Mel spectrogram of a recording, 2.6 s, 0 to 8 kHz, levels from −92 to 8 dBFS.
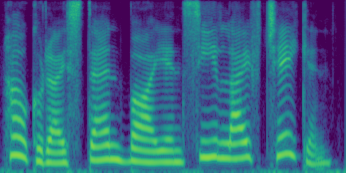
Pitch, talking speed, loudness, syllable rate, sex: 235 Hz, 210 wpm, -15 LUFS, 4.0 syllables/s, female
